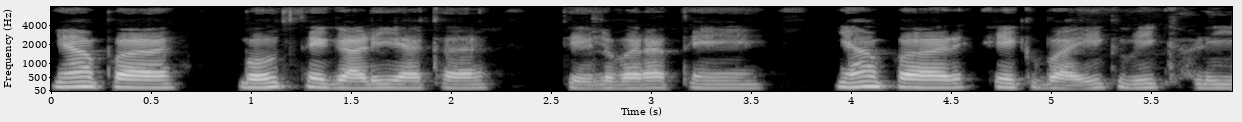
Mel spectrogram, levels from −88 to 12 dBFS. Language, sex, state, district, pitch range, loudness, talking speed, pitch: Hindi, male, Bihar, Lakhisarai, 125-150 Hz, -16 LUFS, 150 wpm, 140 Hz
